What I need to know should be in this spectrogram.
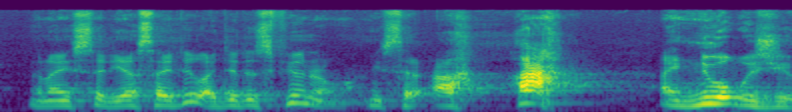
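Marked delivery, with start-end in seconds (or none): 2.2-4.0 heavy Irish brogue, drawn out. Retelling what a man said to him at his truck, in a heavy Irish brogue. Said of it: "this guy with a very serious Irish brogue".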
